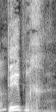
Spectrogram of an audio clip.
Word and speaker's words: Survivre: Se pronunciará Survivre o una cosa así, ¿no? – Survivre. Sí, lo pronuncias muy bien.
